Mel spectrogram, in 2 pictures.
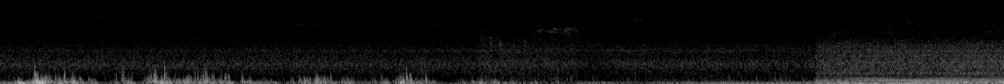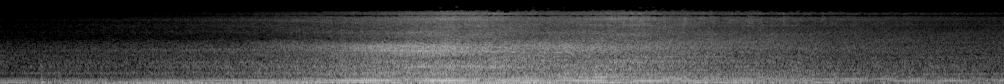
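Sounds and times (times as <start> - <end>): diesel train passing: 6.7 - 20.0.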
